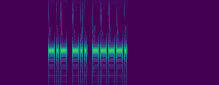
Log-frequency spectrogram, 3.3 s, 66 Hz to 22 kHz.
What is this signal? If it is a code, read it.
Morse code, heard as a keyed tone, about 40 wpm, 700 Hz. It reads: KD9
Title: USA Call Sign Prefixes - 40wpm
